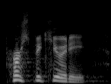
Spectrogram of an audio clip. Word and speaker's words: perspicuity: I really do love the doctrine of perspicuity, but I also just plain love that word, perspicuity. I like how it sounds. I like that I know how to pronounce it, and that's how you pronounce it.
